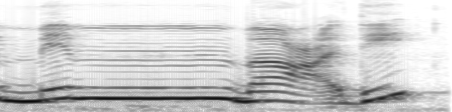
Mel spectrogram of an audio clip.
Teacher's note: نون ساکن یا نون تنوین کو اس چھوٹے سے میم میں بدل دیتے ہیں. پھر نون کے بجائے میم پڑھا جاتا ہے. جیسے کہ اس کو ہم پڑھیں گے من بعدی.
